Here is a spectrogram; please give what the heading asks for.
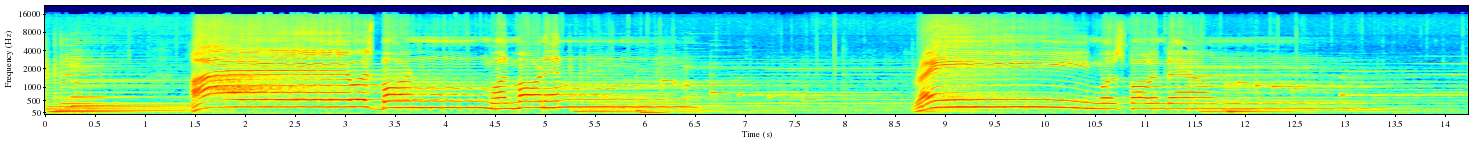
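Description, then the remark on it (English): A recorded cover version of a song plays loud: a solo voice sings long, sustained melodic phrases over steady instrumental backing, with two big swells as each line begins. “when you learn a song from some artist once and that's the one you love, then any other version just come on”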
